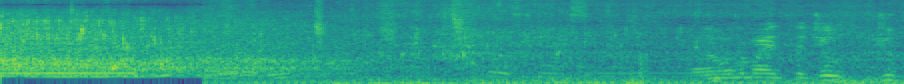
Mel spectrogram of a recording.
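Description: Wind blows across open water and buffets the microphone.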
